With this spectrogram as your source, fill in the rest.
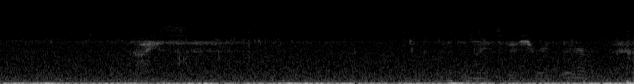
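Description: Water splashes as a fish thrashes in a landing net.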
